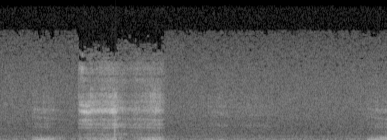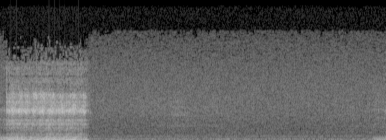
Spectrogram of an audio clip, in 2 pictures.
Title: And you think your husband snores loud?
